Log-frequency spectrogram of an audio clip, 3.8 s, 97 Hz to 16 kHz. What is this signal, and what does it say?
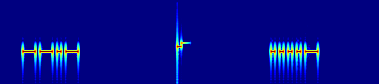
Morse code, heard as a keyed tone, about 27 wpm, 700 Hz. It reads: Q 4
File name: Single-Letter-Number-28wpm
